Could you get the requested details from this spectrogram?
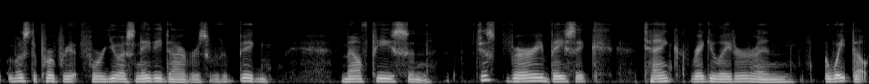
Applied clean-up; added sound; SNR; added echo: none; none; none; none.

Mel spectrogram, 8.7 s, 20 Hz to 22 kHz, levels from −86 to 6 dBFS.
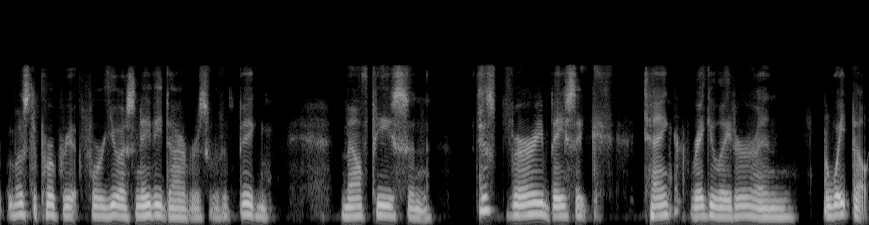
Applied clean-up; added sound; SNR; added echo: neural mask model Resemble Enhance denoiser.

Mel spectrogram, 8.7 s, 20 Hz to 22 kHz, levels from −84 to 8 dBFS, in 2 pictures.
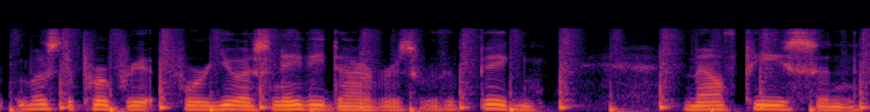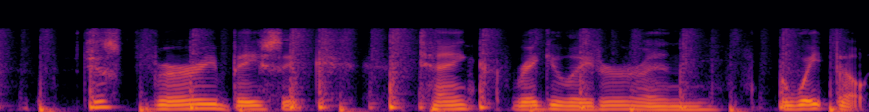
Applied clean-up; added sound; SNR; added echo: none; Bass drum / Snare drum / Drum kit; 8 dB; none.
